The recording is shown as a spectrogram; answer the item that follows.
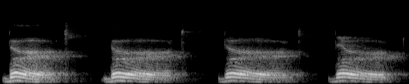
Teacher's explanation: Si ustedes escuchan la pronunciación de esta palabra en inglés, bird, se van a dar cuenta que esa vocal tiene un cierto fenómeno de rotacismo, o como lo escuchamos nosotros, como si tuviera ahí una R. En realidad, ese sonido vibroso, vamos a decirlo así, ese sonido rótico, lo adquiere la vocal. · ese sonido rótico, lo adquiere la vocal. Por eso se le denominan vocales róticas.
